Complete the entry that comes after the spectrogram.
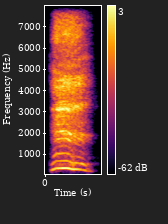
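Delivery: loud startled gasp; sharp gasp. Shown as a demonstration. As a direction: gasp in surprise. Demo of breath showing emotion.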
